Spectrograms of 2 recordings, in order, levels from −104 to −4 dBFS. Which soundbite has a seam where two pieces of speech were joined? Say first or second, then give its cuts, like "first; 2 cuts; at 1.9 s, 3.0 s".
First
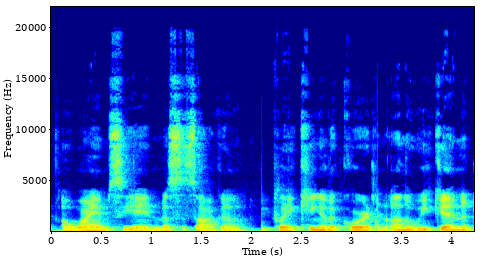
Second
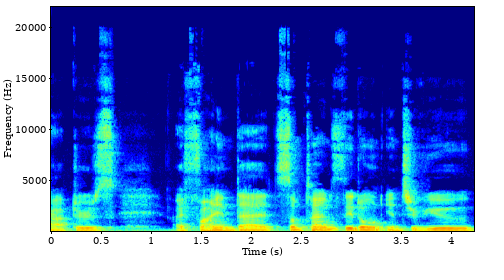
first; 2 cuts; at 1.9 s, 3.2 s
